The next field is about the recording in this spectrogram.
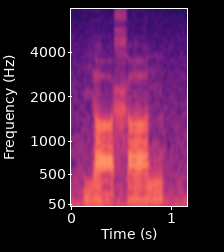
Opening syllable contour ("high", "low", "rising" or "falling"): low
